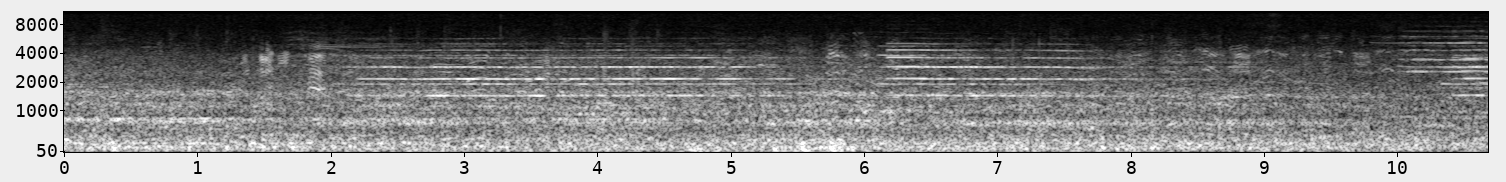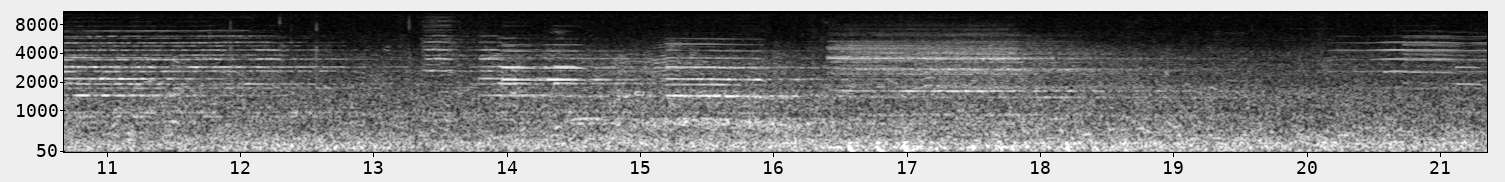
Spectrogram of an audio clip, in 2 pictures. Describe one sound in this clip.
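Men talk quietly nearby outdoors.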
